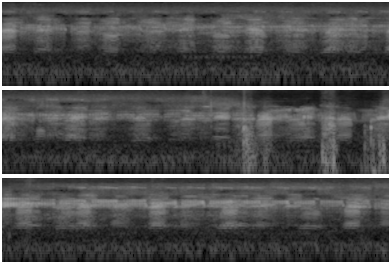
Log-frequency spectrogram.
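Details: Frogs mating in water left by monsoon rain give a chorus of repeated harmonic croaks, roughly one a second, interrupted midway by a few loud broadband knocks.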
